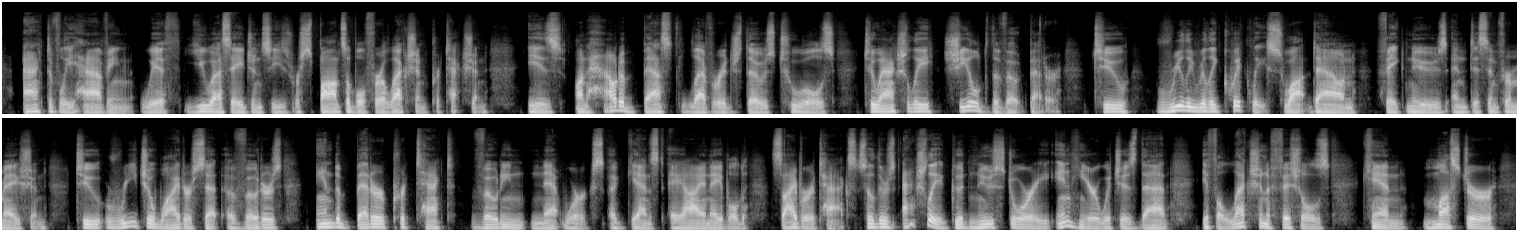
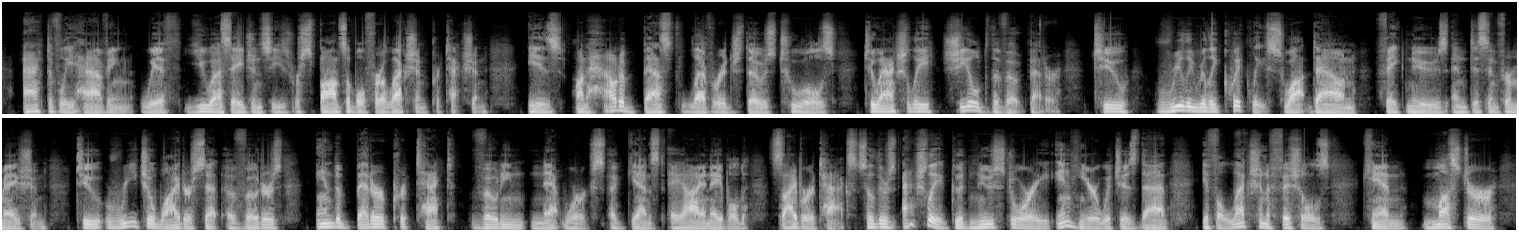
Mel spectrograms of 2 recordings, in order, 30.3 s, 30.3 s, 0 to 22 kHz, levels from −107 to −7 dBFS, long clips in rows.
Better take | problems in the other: first | garbled, watery; slightly; nothing above 14.5 kHz

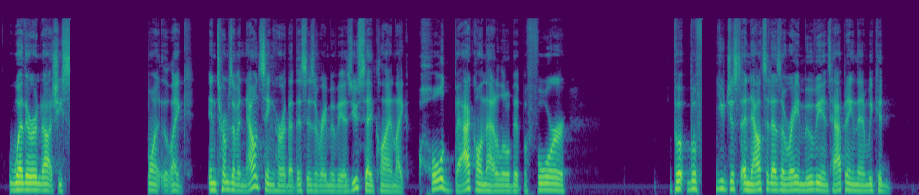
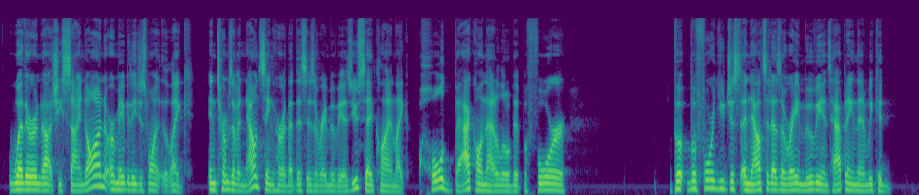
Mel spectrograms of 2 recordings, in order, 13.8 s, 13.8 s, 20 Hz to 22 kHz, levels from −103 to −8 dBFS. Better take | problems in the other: second | audio cutting out; at 1 s for 1 s and at 11 s

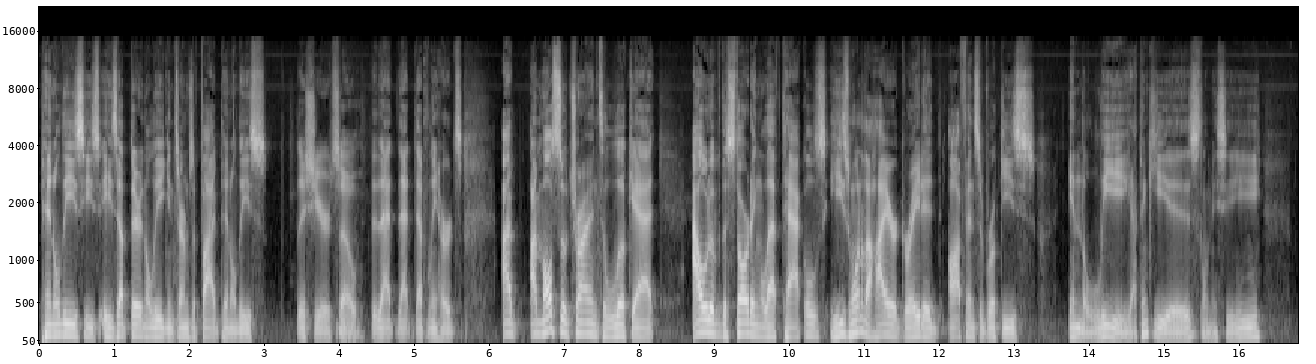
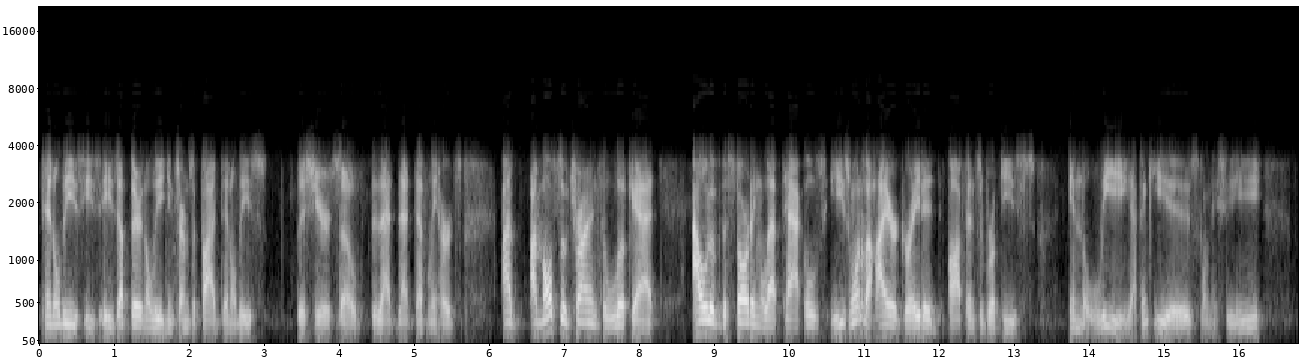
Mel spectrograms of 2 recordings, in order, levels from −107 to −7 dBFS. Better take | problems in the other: first | phone-call audio; poor line; nothing above 3.5 kHz

